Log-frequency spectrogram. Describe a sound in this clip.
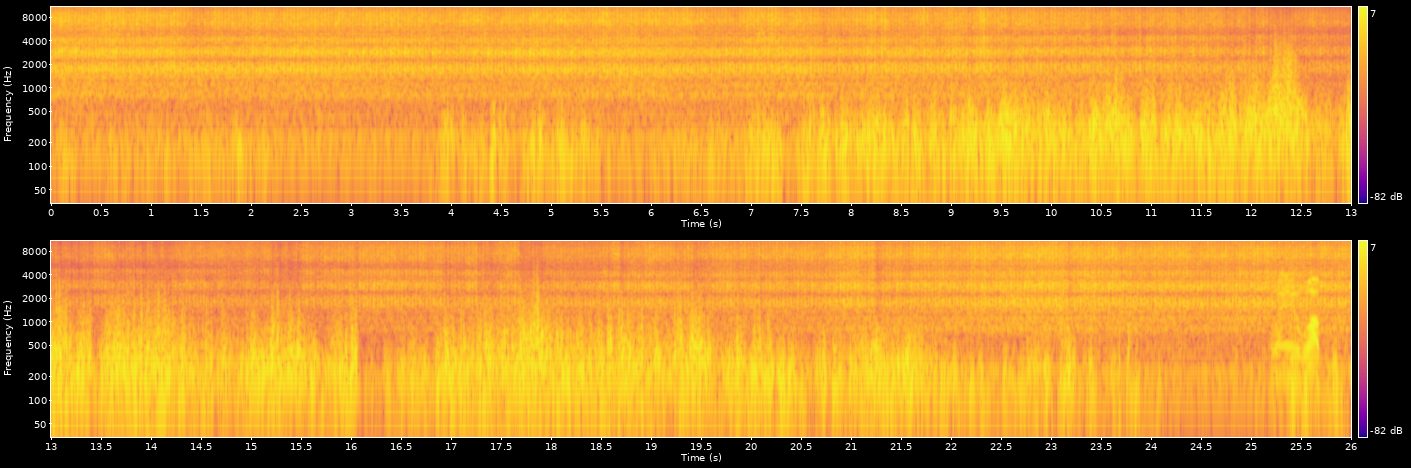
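A jet engine idles with a steady high whine.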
